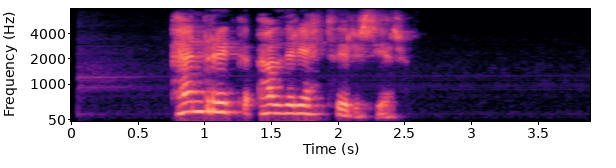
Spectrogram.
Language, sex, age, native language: Icelandic, female, 50-59, Icelandic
